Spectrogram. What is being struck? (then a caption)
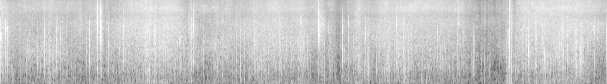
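Heavy plastic sheet. A black heavy plastic sheet is wiped by hand with a yellow cloth across its surface, producing a steady, bright crinkling and rustling with scattered sharp crackles. The sound is quiet and high-heavy, with almost no low end and brief, quickly fading snaps.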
